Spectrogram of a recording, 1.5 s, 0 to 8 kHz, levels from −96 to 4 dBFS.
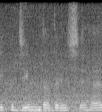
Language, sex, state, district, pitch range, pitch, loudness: Punjabi, female, Karnataka, Bangalore, 170-180 Hz, 175 Hz, -15 LUFS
